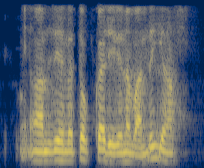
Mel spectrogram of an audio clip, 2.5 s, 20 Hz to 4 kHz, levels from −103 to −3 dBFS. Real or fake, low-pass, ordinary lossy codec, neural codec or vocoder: fake; 3.6 kHz; AAC, 16 kbps; codec, 16 kHz, 2 kbps, FunCodec, trained on LibriTTS, 25 frames a second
